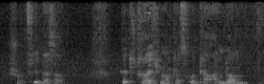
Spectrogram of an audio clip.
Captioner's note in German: Aus dem Off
